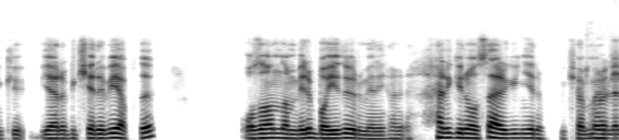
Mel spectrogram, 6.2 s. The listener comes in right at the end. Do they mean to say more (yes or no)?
yes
